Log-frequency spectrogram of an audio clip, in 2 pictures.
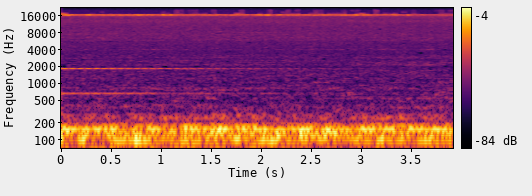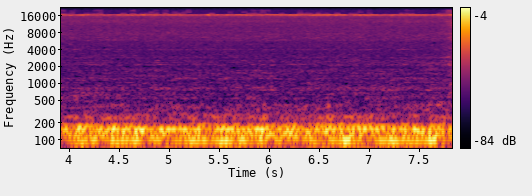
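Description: motorcycle driving past

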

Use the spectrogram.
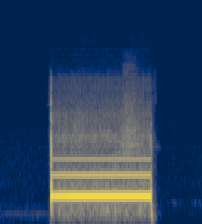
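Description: telephone ringing tone

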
